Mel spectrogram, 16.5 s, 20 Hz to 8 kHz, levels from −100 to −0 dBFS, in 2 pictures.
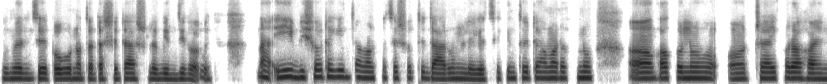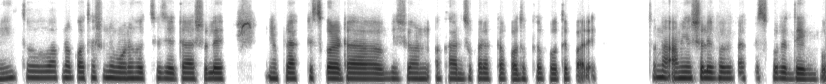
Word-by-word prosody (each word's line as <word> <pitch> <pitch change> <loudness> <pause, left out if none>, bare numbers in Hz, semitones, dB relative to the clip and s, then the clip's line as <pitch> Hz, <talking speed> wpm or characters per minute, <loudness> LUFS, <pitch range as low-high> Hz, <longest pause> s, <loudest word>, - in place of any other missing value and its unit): ঘুমের 155 0 +1
যে - - +2
প্রবণতাটা 150 0 +2
সেটা 145 +1 -1
আসলে 150 0 -2
বৃদ্ধি 145 0 0
পাবে। 140 +3 -1 0.5
না, - - +4 0.2
এই 200 - +6
বিষয়টা 200 +2 +1
কিন্তু 195 -1 -2
আমার 170 -1 +1
কাছে 170 -1 -6
সত্যি 170 0 -6
দারুণ 150 +1 +2
লেগেছে। 140 0 0
কিন্তু 165 0 -4
এটা 175 - -2
আমার 170 0 +2
এখনো 175 +1 0 0.5
আ - - +3 0.3
কখনো 170 +1 +3 0.4
ও - - +1 0.2
try 165 -1 +3
করা 165 -1 +5
হয়নি। 150 0 +2 0.2
তো 185 - -7 0.3
আপনার 180 0 -3
কথা 170 +1 -1
শুনে 180 -1 +1
মনে 165 0 +1
হচ্ছে 160 +1 -4
যে - - 0
এটা 160 +2 -1
আসলে 155 +1 +1 0.7
practice 160 +1 -1
করাটা 155 -1 +4
আ 150 -1 +2
ভীষণ 155 0 -2 0.3
কার্যকর 155 0 -2
একটা 150 - -4
পদক্ষেপ 150 +2 -2
হতে 145 +1 -2
পারে। - - -3 0.6
তো - - -18
না, 180 - +3
আমি 170 +1 +3
আসলে 170 0 +2
এভাবে 165 0 +1
practice 165 +1 -6
করে 165 0 +2
দেখবো। 140 -1 +1
160 Hz, 190 wpm, -23 LUFS, 150-170 Hz, 0.7 s, এই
